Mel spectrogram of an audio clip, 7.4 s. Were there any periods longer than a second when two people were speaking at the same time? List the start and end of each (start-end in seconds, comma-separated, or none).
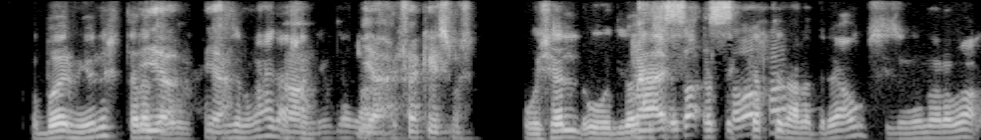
1.0-2.8, 4.7-6.0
